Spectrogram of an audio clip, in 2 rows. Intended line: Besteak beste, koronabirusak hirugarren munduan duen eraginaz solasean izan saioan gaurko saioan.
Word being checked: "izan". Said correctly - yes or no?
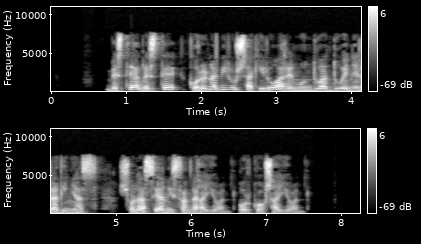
yes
